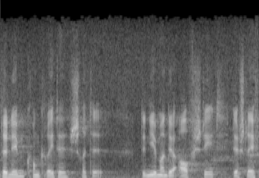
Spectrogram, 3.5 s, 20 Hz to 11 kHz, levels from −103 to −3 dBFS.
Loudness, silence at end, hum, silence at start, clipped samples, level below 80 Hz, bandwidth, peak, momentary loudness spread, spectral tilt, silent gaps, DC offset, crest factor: -29 LUFS; 0 s; none; 0 s; under 0.1%; -58 dBFS; 10 kHz; -6 dBFS; 10 LU; -4.5 dB/octave; none; under 0.1%; 22 dB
